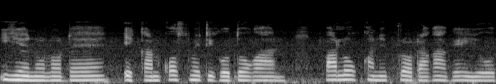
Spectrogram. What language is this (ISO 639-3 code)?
ccp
